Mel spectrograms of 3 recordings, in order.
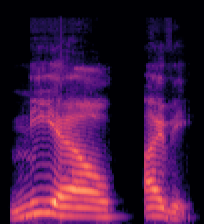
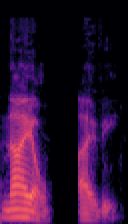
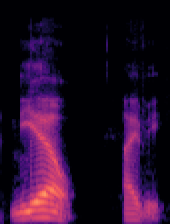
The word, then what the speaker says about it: Niele Ivey: He is speaking of Niele Ivey, not Niele Ivey. Niele Ivey.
